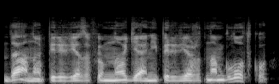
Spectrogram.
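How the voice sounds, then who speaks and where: A man playing a bold, witty young musketeer officer who talks quickly and confidently, with a mocking edge. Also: sits low, fairly even intonation, no echo, muffled recording.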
